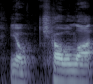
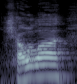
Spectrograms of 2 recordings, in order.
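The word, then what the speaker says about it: Cholula: But, I think going forward, traditional, like, your store-bought hot sauce, like, Chola, I think it's pronounced Chula hot sauce.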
